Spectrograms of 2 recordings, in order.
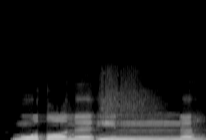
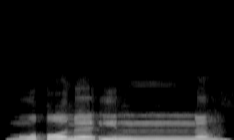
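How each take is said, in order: No difference in how they are said.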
